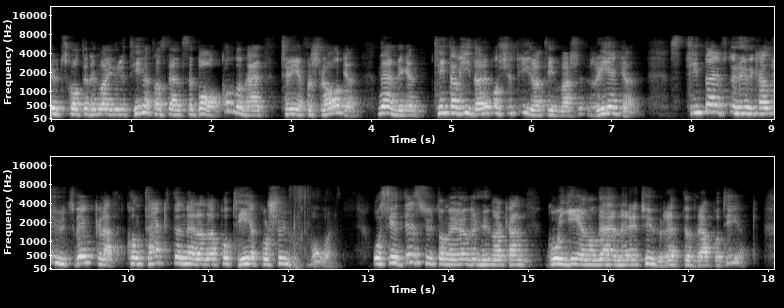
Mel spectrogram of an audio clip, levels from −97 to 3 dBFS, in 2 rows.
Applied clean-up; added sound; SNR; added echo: neural mask model DeepFilterNet 3.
